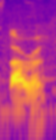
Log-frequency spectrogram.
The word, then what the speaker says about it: Burhop: So the nickname's Burhop, and people couldn't pronounce the name correctly, which is Burrow.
